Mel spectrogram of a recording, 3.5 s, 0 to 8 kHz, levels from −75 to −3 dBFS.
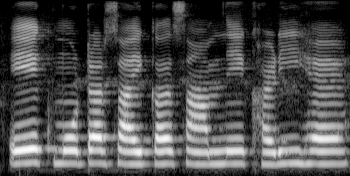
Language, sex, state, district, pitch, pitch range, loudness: Hindi, female, Madhya Pradesh, Umaria, 215 Hz, 215-225 Hz, -13 LUFS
